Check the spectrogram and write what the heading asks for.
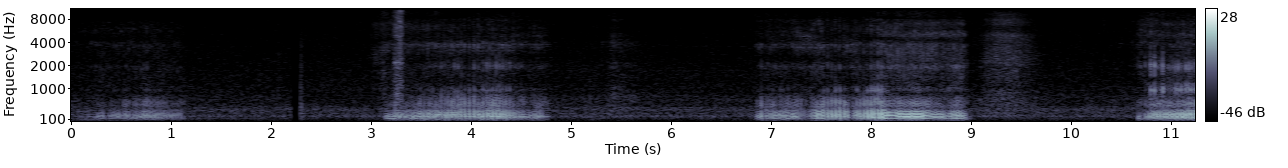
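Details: A sleeping dog snores with steady, loud, rattling snores on each in-breath, about 17 breaths a minute, with quiet pauses between. Snoring.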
